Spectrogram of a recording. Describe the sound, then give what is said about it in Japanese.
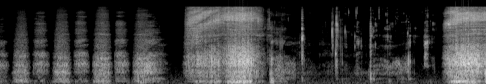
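Eating instant ramen noodles: a quick run of about eight rhythmic chewing bursts, then long noisy eating sounds and scattered small clicks, ending on another loud noisy burst, with no talk. “こんなインスタントラーメンが一番美味しいよ。いただきましたよ。”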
